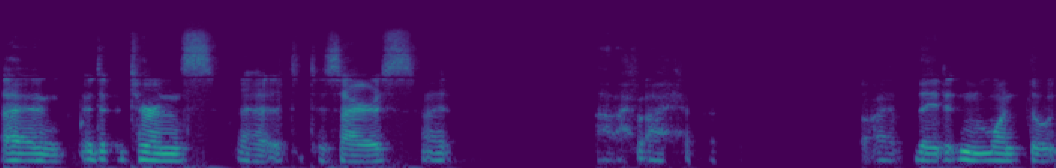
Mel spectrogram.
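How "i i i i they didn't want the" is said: stammering in character, quieter. Voicing a character who is shocked, stuttering in character. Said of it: "stuttering to himself".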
